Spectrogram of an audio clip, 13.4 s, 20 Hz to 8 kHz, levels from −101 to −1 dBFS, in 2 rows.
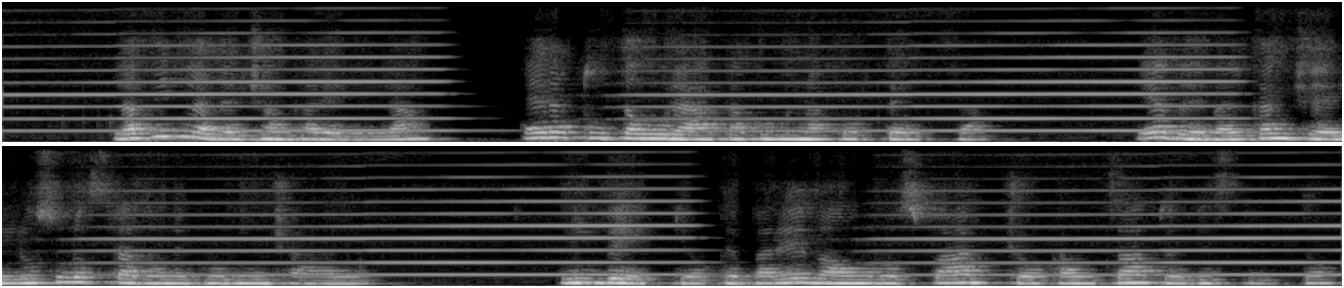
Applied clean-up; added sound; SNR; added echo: none; Bowed string instrument; 14 dB; reverberation time 0.3 s.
